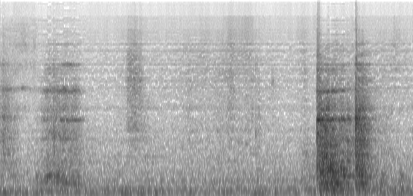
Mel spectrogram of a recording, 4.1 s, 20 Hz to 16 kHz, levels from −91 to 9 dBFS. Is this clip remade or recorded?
remade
